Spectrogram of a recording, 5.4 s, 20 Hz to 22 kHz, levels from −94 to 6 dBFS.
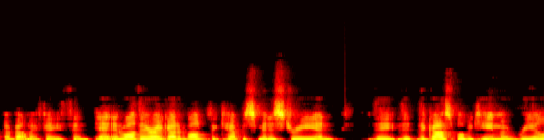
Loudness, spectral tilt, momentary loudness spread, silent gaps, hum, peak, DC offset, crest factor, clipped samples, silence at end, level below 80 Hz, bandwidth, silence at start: -21 LUFS; -6 dB/octave; 9 LU; 3.55-3.59 s; none; -6 dBFS; under 0.1%; 16 dB; under 0.1%; 0 s; -64 dBFS; 8.8 kHz; 0.05 s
